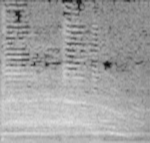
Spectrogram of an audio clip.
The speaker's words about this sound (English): You wax rhapsodic in the book about the scream. It is an ugly sound, always has been.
